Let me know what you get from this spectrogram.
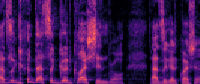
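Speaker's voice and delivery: words broken up by laughing. Speaker reacting to a question about Brother Jeffrey, laughing while talking. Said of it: "Sorry, I'm laughing".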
